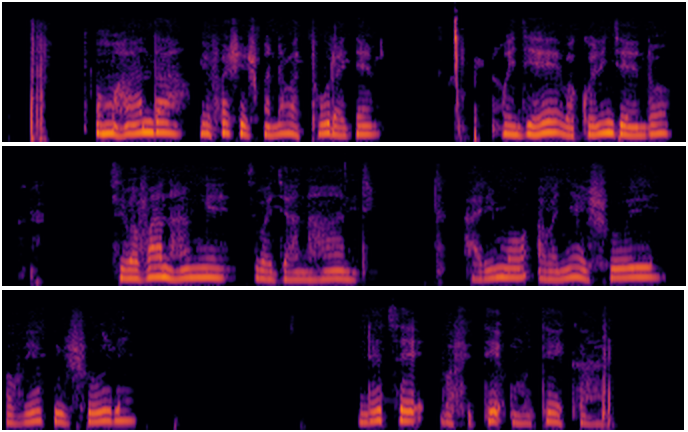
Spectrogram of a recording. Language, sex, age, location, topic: Kinyarwanda, female, 18-24, Nyagatare, government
